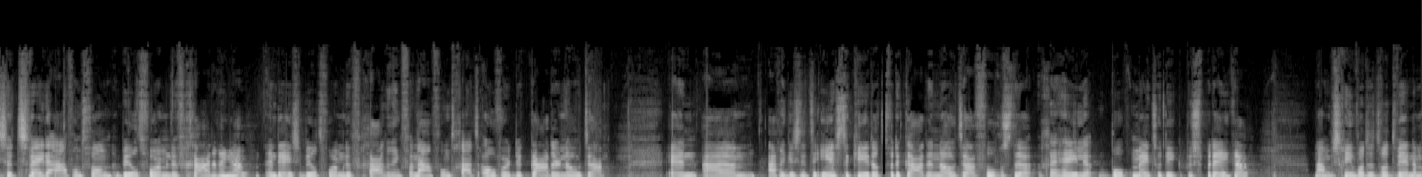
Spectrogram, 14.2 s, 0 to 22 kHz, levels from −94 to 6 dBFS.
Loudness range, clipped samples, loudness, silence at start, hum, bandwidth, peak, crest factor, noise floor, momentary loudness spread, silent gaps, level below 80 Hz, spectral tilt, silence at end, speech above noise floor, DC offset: 2 LU; under 0.1%; -21 LUFS; 0 s; none; 15.5 kHz; -4 dBFS; 16 dB; -46 dBFS; 5 LU; none; -52 dBFS; -4 dB/octave; 0 s; 25 dB; under 0.1%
